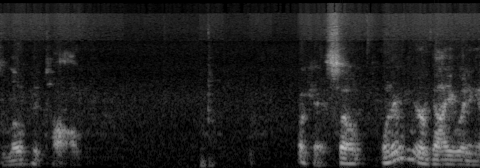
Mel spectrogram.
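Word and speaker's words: L'Hôpital: Sometimes lowal is spelled with an s but it's pronounced lial.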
